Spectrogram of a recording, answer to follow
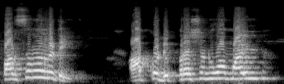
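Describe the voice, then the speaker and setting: A man's voice: very high voice, animated, moderate pace, a bit bright. A man, teaching nursing exam students in a direct, coaxing way and calling them his children. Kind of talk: lecture.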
